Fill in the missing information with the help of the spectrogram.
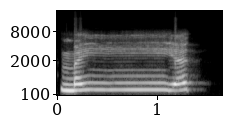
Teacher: تا پہ تشدید یعنی شدہ والا حرف ہے، تو اس کو ایک بار ساکن کر کے ایک بار اس کی حرکت کے مطابق پڑھنا ہے۔ من یت، یہ ساکن کر دیا، پھر تا، یہ حرکت یعنی زبر یعنی فتح پڑھی ہے، تو اس کو یہ تاخیر نہیں کرنا، ٹھیک ہے، زبر سے یہ پیش یعنی حرکات کو ہم لمبا نہیں کرتے۔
